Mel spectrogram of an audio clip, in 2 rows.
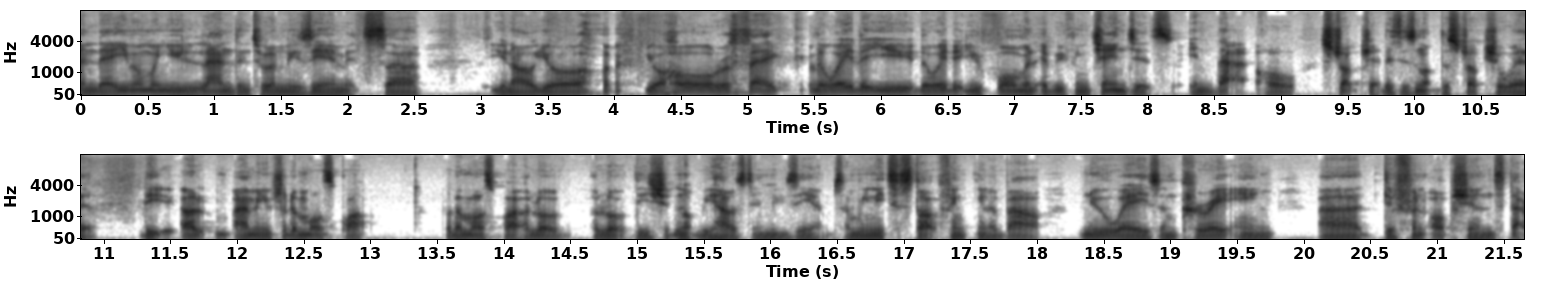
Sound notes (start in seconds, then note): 3.7 chuckles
